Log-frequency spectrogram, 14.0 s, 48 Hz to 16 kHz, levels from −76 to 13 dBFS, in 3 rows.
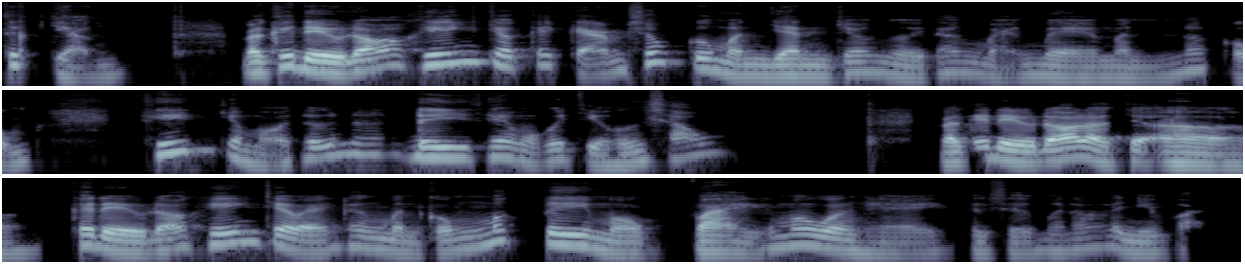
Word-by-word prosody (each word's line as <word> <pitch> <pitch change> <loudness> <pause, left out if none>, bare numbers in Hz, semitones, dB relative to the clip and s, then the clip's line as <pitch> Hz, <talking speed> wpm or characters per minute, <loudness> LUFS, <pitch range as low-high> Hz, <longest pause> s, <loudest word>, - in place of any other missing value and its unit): tức 210 - -2
giận. 95 +3 -8 0.5
Và 130 - +6
cái 195 - +3
điều 135 -4 +10
đó 150 +9 +5
khiến 220 +6 +1
cho 195 - +2
cái 205 - -7
cảm 145 - -2
xúc 245 +7 -3
của 165 - -1
mình 105 -5 -2
dành 105 -1 0
cho 130 0 -6
người 105 -7 -8
thân, 125 -1 -11
bạn 105 +2 -12
bè 95 -3 -5
mình 95 -1 -10
nó 150 - -10
cũng - - -9 0.4
khiến 220 +6 -2
cho - - -3
mọi - - -8
thứ 155 +2 -3
nó 200 - -7
đi 155 -3 +1
theo 160 - -1
một - - -7
cái 135 - -5
chiều 95 -2 -6
hưởng 105 +4 -5
xấu. 190 +10 -9 0.8
Và 110 - +3
cái 155 - +1
điều 130 -5 +6
đó - - +9
là - - +7
ch - - +2
ờ, 110 -4 +2 0.3
cái 160 - +2
điều 105 -2 +4
đó - - 0
khiến 175 +6 -2
cho - - +4
bản 105 +5 -1
thân 140 -3 -7
mình 105 -4 -5
cũng 125 - -6
mất 205 +1 -3
đi 165 -3 +3
một 100 -5 -4
vài 105 -1 +2
cái 120 - -12
mối 160 +3 -2
quan 125 -6 0
hệ, 95 -1 -12
thực 95 - -12
sự 95 0 -13
mà 110 -1 -14
nói 125 +4 -14
là 130 - -8
như 100 -2 -8
vậy. - - -15
130 Hz, 280 wpm, -21 LUFS, 105-160 Hz, 0.8 s, điều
